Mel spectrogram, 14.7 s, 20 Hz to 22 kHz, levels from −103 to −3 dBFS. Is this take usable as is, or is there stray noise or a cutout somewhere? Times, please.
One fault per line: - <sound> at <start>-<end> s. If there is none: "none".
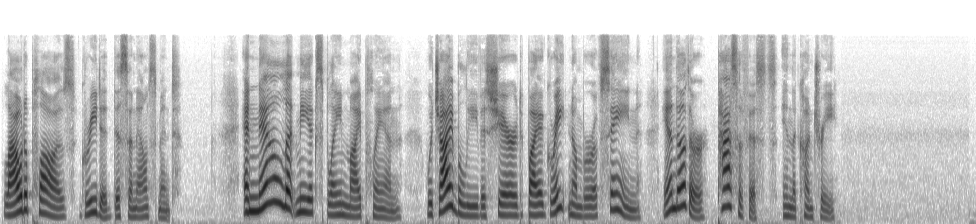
none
